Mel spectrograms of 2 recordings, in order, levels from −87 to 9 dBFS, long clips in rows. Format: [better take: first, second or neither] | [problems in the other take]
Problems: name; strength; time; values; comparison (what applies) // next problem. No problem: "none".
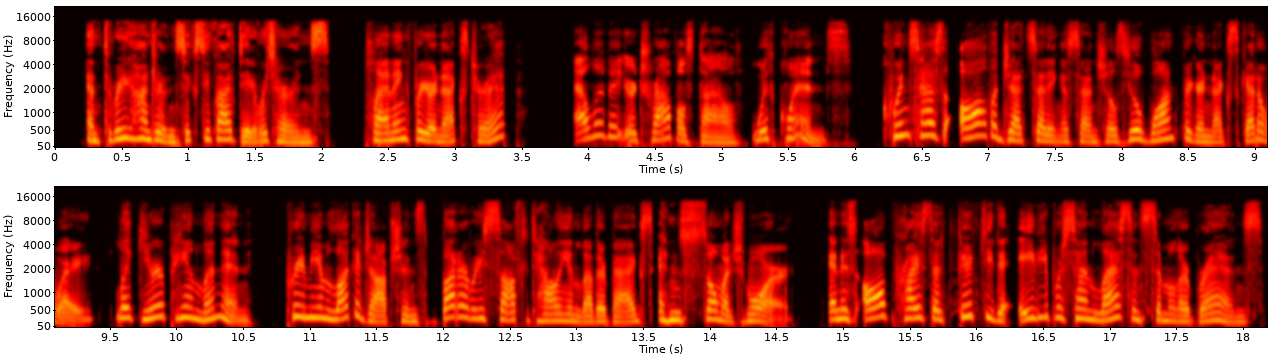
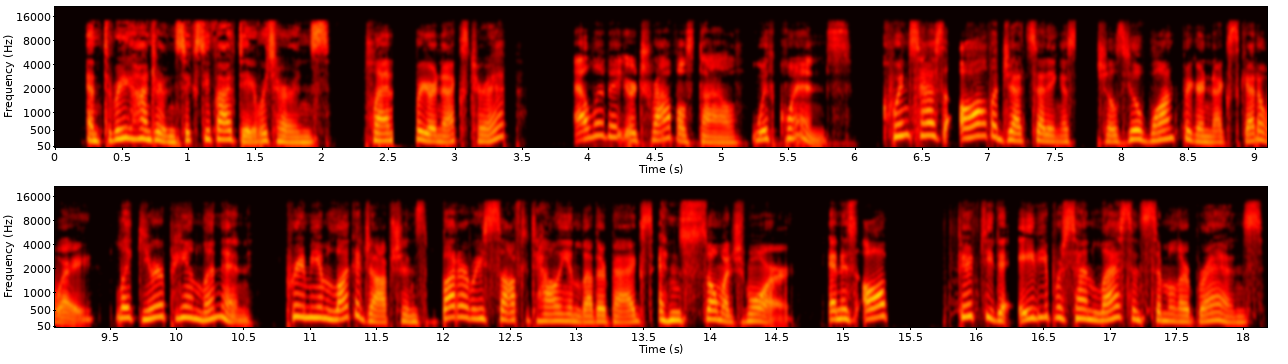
first | audio cutting out; at 2.5 s, at 7.5 s and at 15 s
